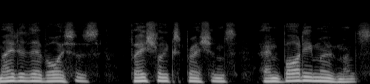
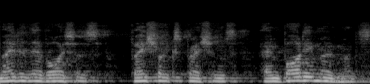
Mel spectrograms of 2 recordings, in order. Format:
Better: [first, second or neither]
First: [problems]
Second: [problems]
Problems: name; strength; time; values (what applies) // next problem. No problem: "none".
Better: first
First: none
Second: room echo; dies away in 0.9 s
